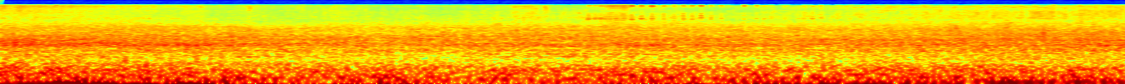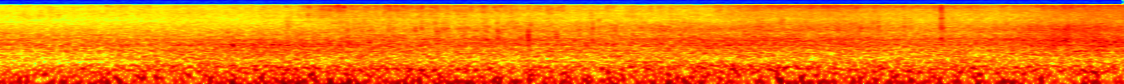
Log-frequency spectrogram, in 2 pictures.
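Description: Road traffic: cars driving through a roundabout, a steady engine and tyre rumble, loudest in the first second and swelling again near the end as further cars pass.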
